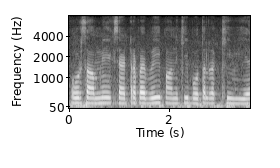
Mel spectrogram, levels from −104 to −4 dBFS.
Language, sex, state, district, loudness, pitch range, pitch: Hindi, male, Uttar Pradesh, Shamli, -19 LUFS, 165-175 Hz, 170 Hz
